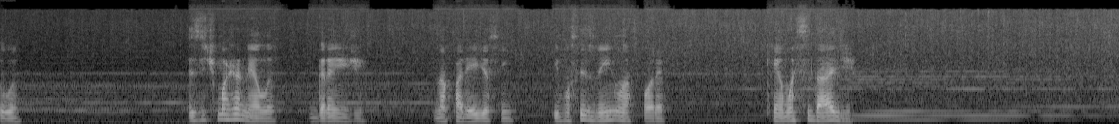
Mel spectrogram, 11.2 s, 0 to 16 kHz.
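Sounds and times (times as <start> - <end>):
speech: 0.0 - 0.3, 1.9 - 6.8, 7.7 - 8.6
low sustained droning hum: 0.0 - 11.1
rain pattering on hard surfaces in a city: 0.0 - 11.1.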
